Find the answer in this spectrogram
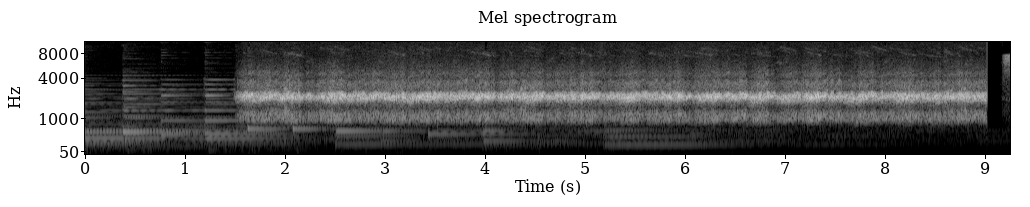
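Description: A dense, high chorus of frogs with steady pulsing, rasping trills, layered over a soft piano melody that opens the recording.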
